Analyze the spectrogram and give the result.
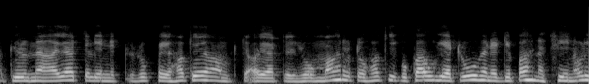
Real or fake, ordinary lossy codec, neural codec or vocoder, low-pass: fake; Opus, 32 kbps; vocoder, 44.1 kHz, 128 mel bands, Pupu-Vocoder; 14.4 kHz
